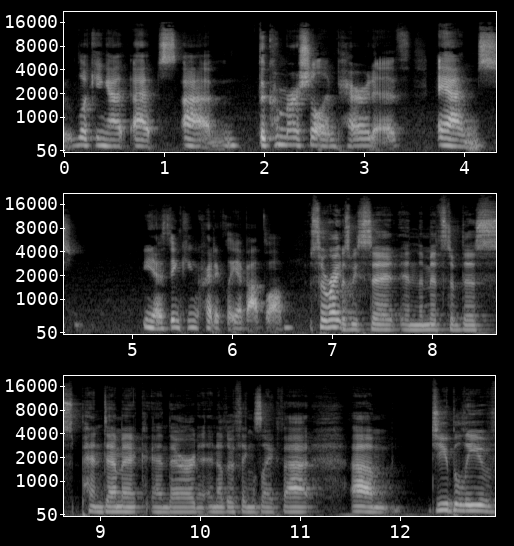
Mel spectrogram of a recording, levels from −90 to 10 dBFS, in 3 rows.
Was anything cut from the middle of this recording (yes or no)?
yes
